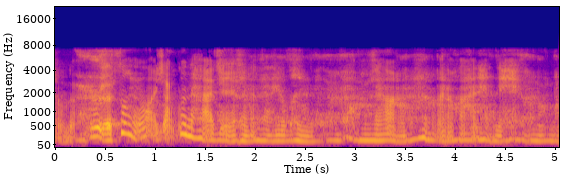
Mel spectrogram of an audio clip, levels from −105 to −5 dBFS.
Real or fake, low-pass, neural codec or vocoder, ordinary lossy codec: fake; 7.2 kHz; autoencoder, 22.05 kHz, a latent of 192 numbers a frame, VITS, trained on one speaker; AAC, 48 kbps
